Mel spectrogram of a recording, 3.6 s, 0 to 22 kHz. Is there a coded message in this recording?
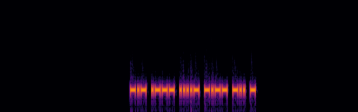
Yes: Morse code from 1.3 to 2.6 s, heard as a keyed tone, about 69 wpm, 700 Hz. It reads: KJ4YDT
